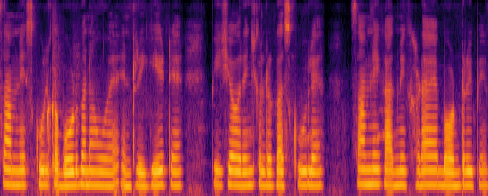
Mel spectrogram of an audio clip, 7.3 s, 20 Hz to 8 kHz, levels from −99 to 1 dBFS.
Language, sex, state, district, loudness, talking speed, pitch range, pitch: Hindi, female, Bihar, West Champaran, -18 LUFS, 190 wpm, 200-210 Hz, 205 Hz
